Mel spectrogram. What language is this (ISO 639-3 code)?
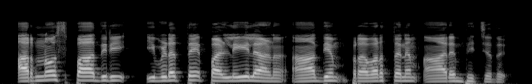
mal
